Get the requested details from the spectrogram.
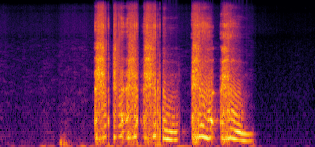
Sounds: Cough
